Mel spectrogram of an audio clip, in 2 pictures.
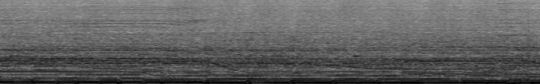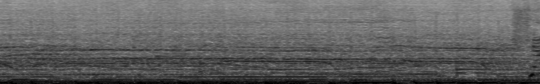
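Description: Live worship band playing loud, heavy rock-style music over sustained low chords, with a driving low beat coming in about halfway.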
